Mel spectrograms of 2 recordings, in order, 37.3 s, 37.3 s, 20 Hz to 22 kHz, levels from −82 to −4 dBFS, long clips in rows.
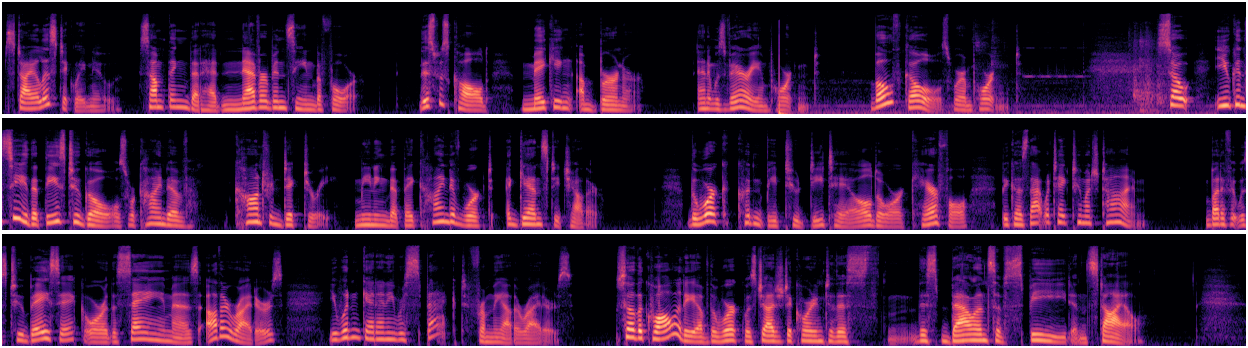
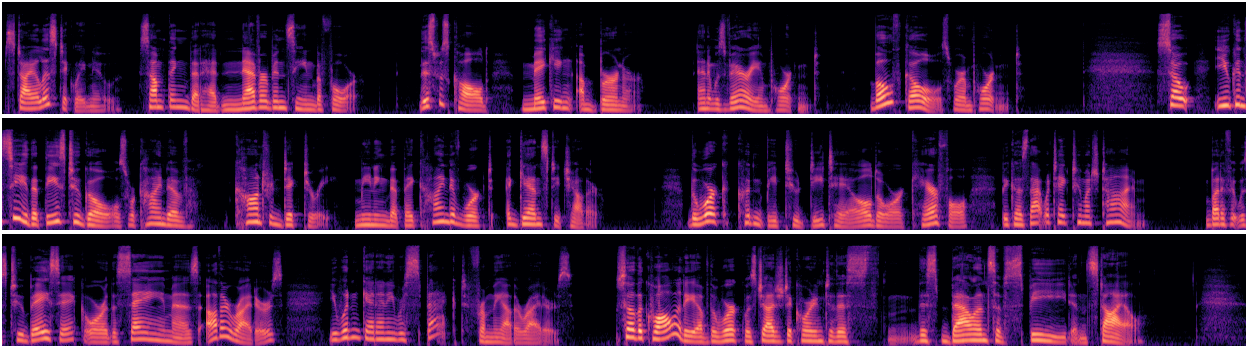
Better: second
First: phone ringing; faint; from 8 to 12 s; peak 15 dB below the speech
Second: none

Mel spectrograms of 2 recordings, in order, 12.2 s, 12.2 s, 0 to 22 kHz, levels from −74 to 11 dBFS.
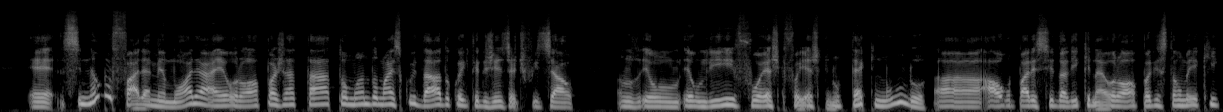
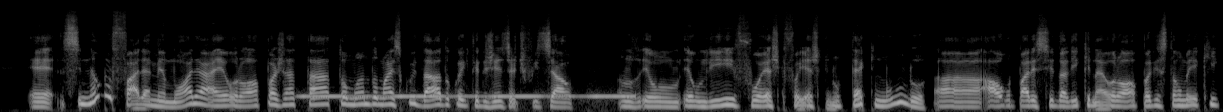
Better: first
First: none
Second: phone ringing; noticeable; from 3 to 6.5 s; peak 3 dB below the speech

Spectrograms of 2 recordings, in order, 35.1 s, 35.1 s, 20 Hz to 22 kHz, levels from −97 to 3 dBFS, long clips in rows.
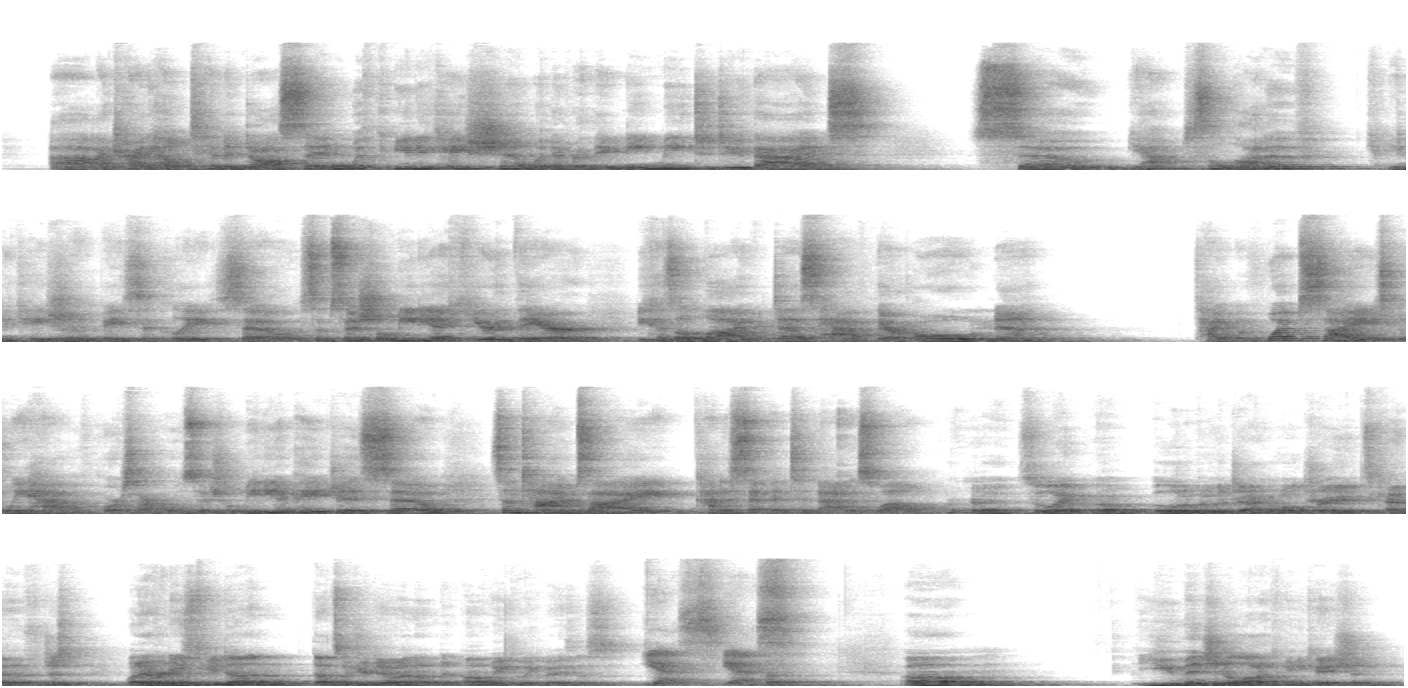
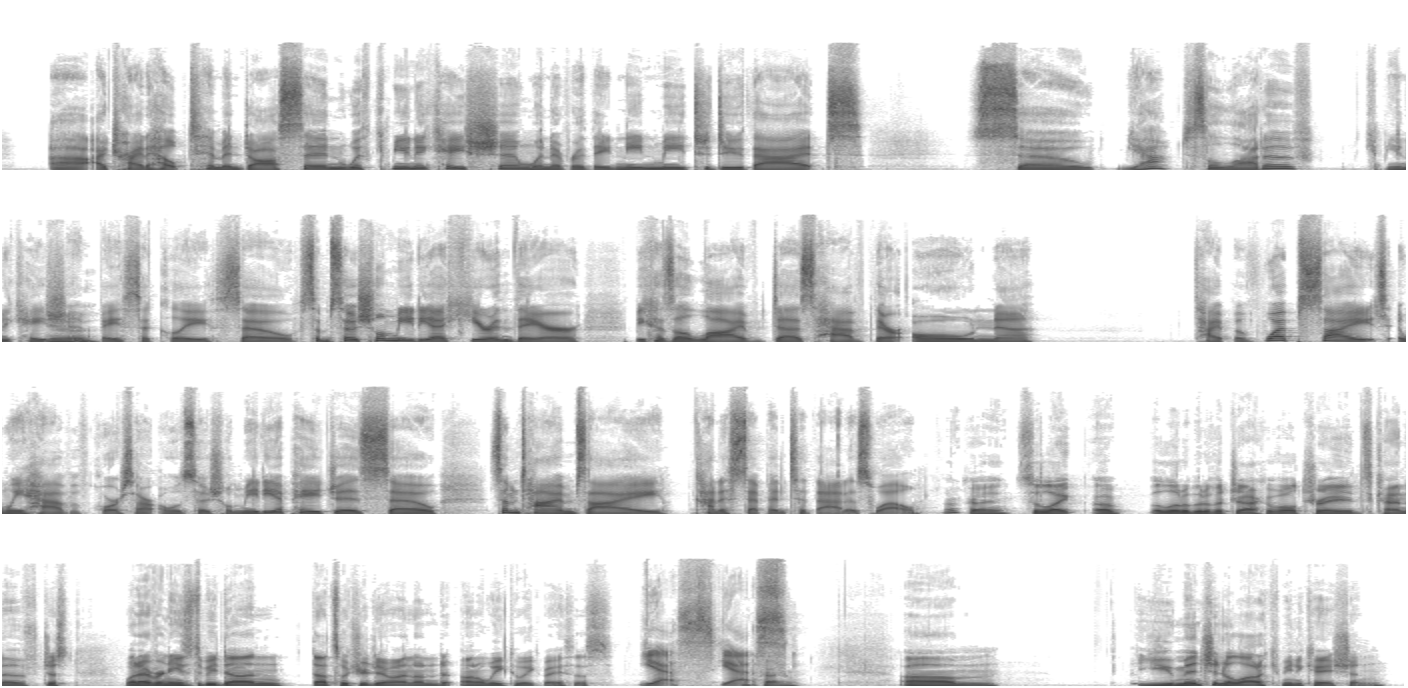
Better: second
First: off-mic speech; far // room echo; noticeable; dies away in 0.9 s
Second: none

